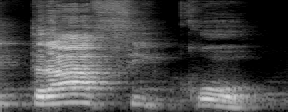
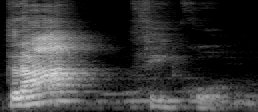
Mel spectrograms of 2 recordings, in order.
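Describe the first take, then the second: First: "tráfico" read aloud slowly, TRÁ strongest; stress on first syllable. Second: "Tráfico" broken up, strong TRÁ, pause, then fi-co; syllable split. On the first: Teacher reading the example aloud, TRÁ stressed in "tráfico". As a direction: punch TRÁ in "tráfico", then fi-co. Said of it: "ler a palavra em voz alta". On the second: Teacher pointing out the strong syllable, TRÁ isolated in "Tráfico". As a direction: hold TRÁ apart, slowly, then drop to fico. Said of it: "Tra é a mais forte". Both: Shown as a demonstration.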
